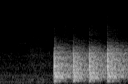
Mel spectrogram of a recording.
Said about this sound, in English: Knock on wood. But yeah, it's still kicking.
